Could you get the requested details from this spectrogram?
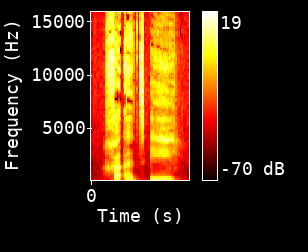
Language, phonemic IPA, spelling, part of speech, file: Navajo, /hɑ̀ʔɑ́tʼíː/, haʼátʼíí, pronoun, Nv-haʼátʼíí.ogg
- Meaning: what?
